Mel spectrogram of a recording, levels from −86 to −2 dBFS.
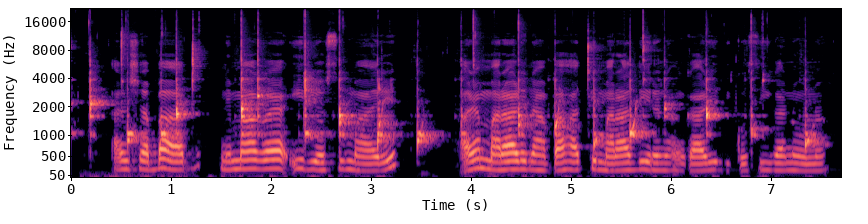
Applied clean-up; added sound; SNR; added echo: classical method spectral subtraction.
